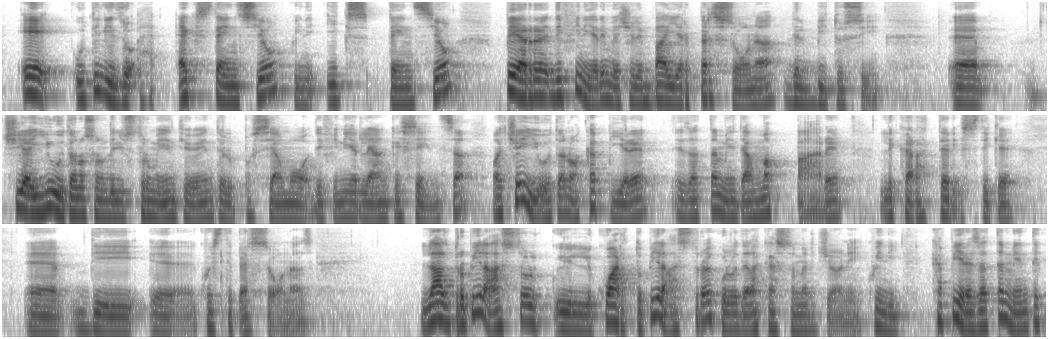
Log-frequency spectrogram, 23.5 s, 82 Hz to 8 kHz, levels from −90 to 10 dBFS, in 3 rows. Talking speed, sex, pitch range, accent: 135 wpm, male, 105-130 Hz, native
